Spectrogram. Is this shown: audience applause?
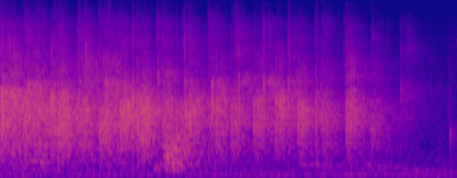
yes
